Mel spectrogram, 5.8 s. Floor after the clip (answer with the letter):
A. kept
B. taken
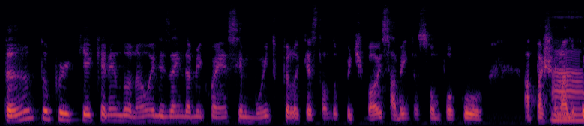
A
